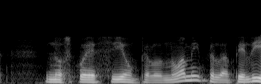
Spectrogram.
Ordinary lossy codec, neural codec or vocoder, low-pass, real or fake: none; codec, 16 kHz in and 24 kHz out, 0.9 kbps, LongCat-Audio-Codec, four codebook decoder; 3.6 kHz; fake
